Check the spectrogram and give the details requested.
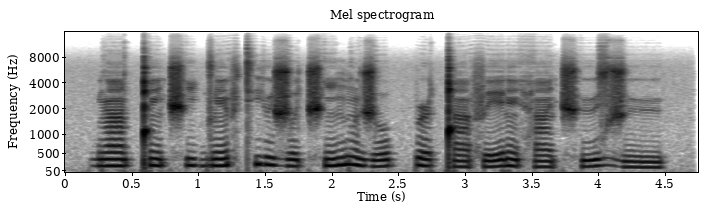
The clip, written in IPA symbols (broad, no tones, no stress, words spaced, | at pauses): ɡã ǃẽt͡ʃʰiɡlẽf tʰjʉʒot͡ʃʰĩɡ õʒo pːə˞ǃãfe ɾẽhãt͡ʃʰʉz ʒʉ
